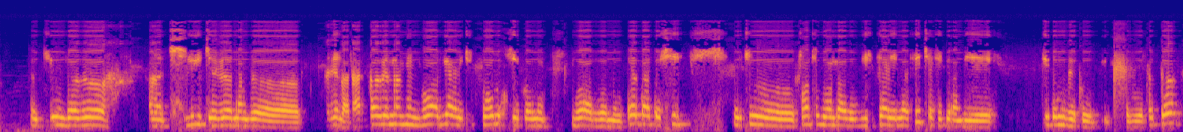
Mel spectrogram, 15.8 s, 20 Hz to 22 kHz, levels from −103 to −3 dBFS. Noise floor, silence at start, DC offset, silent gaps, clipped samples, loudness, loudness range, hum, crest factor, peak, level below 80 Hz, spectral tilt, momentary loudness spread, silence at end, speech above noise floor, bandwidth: -65 dBFS; 0.4 s; under 0.1%; none; under 0.1%; -22 LUFS; 2 LU; none; 14 dB; -8 dBFS; -66 dBFS; -3.5 dB/octave; 8 LU; 0.05 s; 43 dB; 12 kHz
